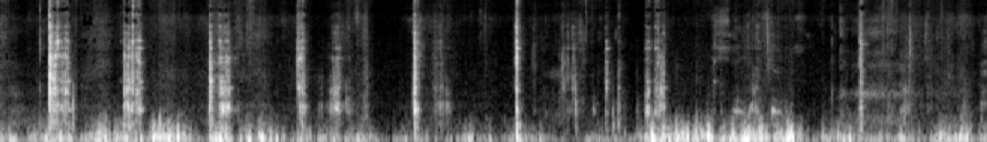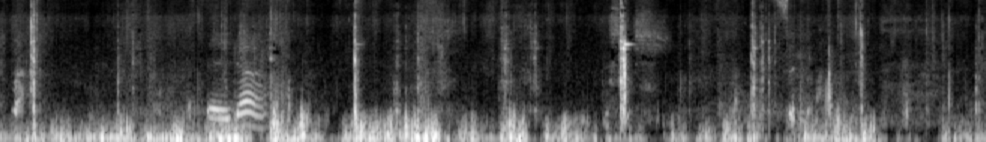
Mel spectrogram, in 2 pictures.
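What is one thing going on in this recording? A pickaxe strikes stony ground again and again.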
